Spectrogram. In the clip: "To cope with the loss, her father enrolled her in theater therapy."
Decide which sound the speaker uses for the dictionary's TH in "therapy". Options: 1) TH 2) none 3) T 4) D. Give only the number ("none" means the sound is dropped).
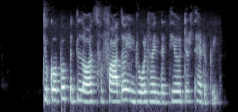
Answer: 3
